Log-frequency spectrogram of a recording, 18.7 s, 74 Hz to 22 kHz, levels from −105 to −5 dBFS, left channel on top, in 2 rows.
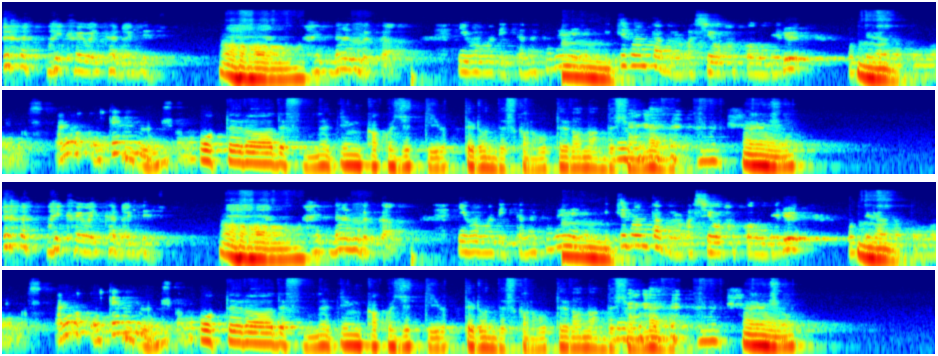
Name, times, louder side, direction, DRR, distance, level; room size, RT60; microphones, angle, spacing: voice 1, 0.0-1.5 2.3-2.4 3.0-3.9 4.3-5.9 6.2-8.0 8.5-9.6 9.9-11.3 15.5-16.1 16.6-16.7 17.1-17.3, right 2 dB, 50° right, 3 dB, 2.1 m, -35 dB
voice 2, 2.2-3.0 5.6-6.1 8.5-9.0 10.5-11.0 11.3-17.3, equal, ahead, 6 dB, 0.4 m, -26 dB
25.0 x 17.5 x 2.6 m, 1.1 s
head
